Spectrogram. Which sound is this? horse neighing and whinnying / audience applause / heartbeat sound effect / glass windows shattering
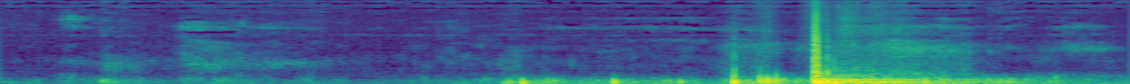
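heartbeat sound effect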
